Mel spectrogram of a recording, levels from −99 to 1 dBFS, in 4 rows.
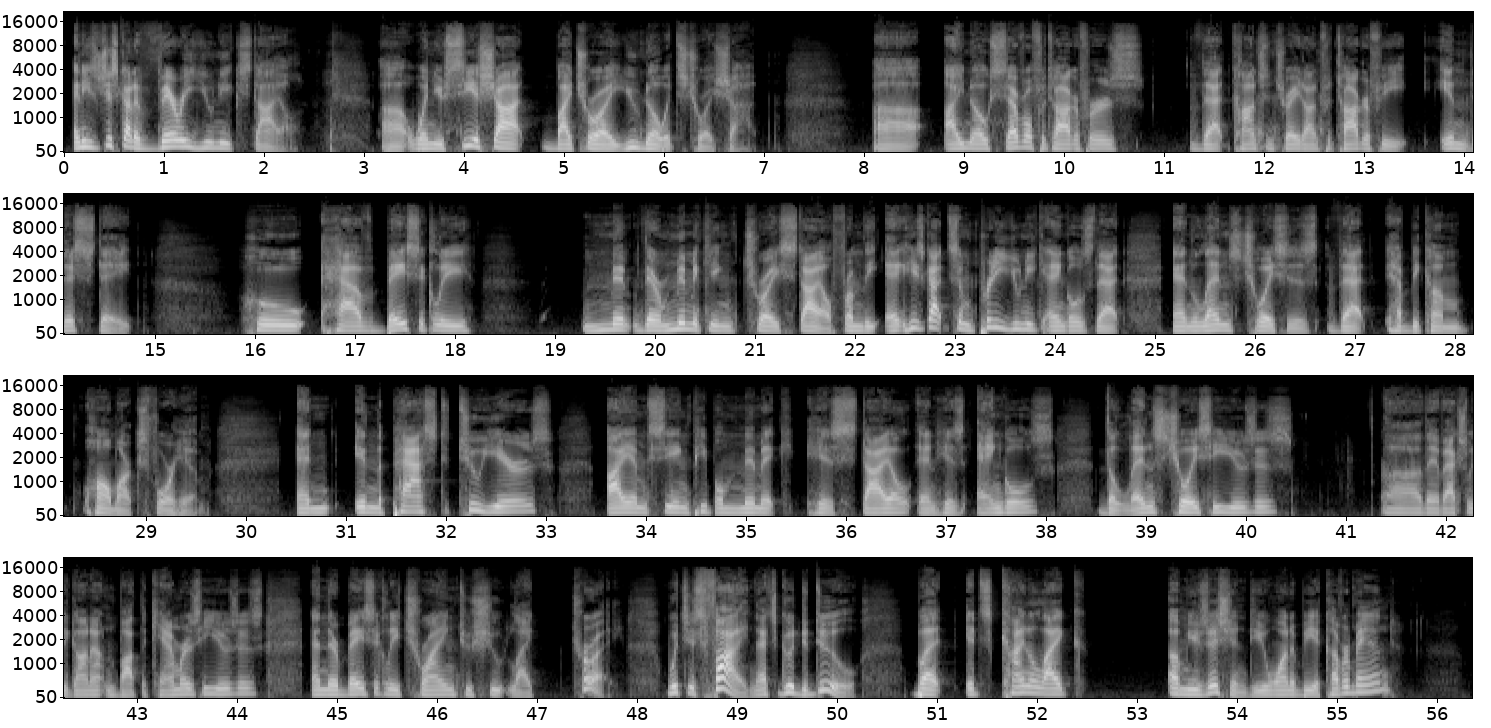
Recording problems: none

